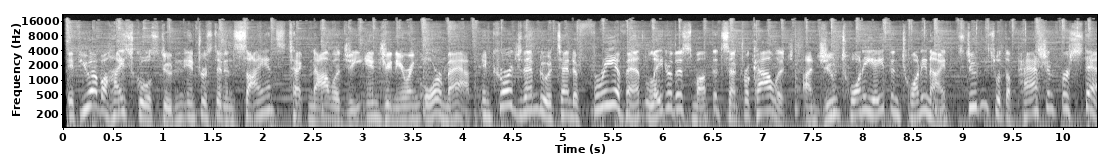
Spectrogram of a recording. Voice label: ad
